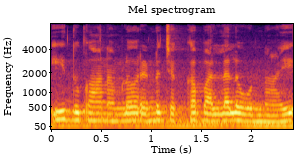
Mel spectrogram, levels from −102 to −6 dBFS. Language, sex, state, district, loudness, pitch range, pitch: Telugu, female, Telangana, Komaram Bheem, -15 LUFS, 155-170 Hz, 160 Hz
